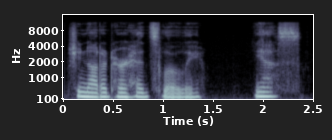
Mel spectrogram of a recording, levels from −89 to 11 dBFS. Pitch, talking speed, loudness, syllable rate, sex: 180 Hz, 145 wpm, -16 LUFS, 4.4 syllables/s, female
